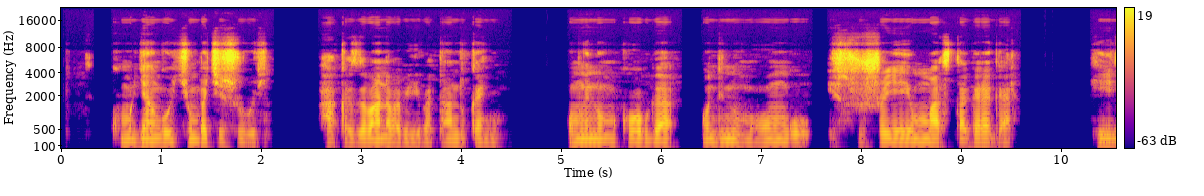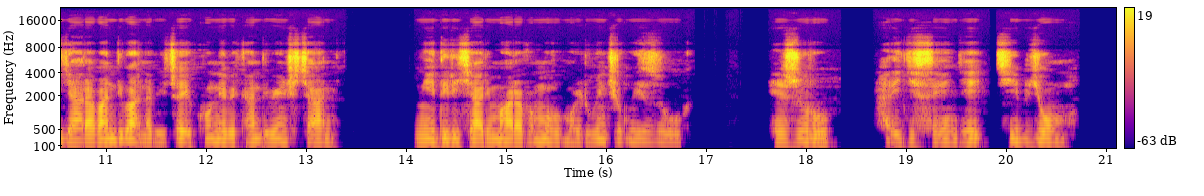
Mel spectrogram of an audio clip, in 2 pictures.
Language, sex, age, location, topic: Kinyarwanda, male, 25-35, Kigali, education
